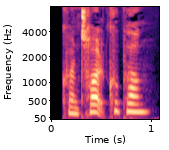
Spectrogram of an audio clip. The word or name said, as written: kontrolkupon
